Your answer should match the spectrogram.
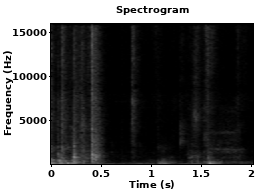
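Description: Deck of tarot cards being handled and squared up: a few light clicks and taps of card on card, most of them in the first half-second, fainter ones later.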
